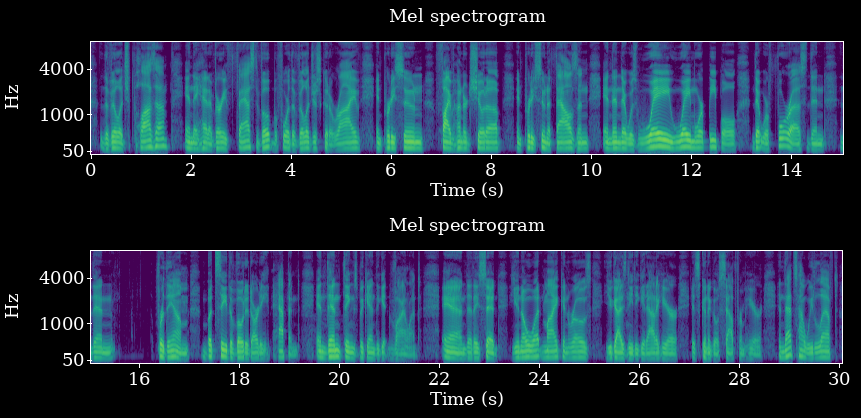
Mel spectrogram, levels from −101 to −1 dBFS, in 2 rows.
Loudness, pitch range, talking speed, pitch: -32 LUFS, 95-115 Hz, 170 wpm, 110 Hz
